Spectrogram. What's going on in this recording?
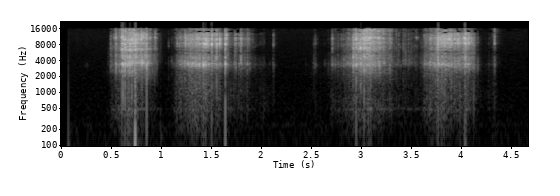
Money in jar
I just shook the jar of money I have for the sound
money, music152, jar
